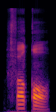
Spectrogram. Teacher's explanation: Qa ni tebal selamanya. Angkat pangkal lidah.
